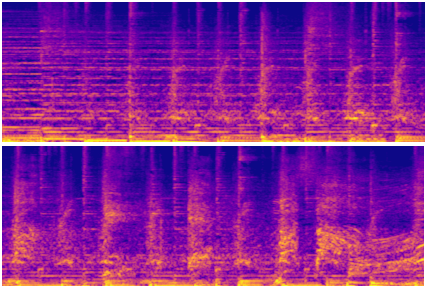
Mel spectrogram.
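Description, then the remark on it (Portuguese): An audience at a live show claps in steady rhythm along with loud live music as the singer asks to hear only the clapping, the sharp claps landing on the beat over a full band and crowd noise. “Quero ouvir só as palmas agora!”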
